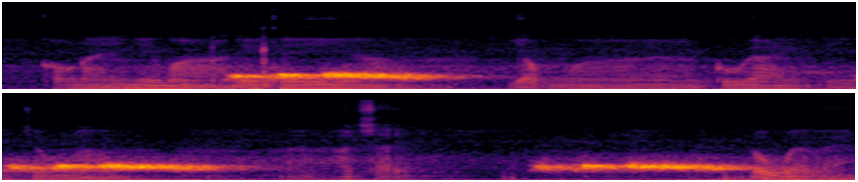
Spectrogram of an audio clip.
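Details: Spotted dove decoy bird with a deep bronze-thunder voice, giving three low, resonant drawn-out coos spaced about three seconds apart, while a person talks between and over them indoors.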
